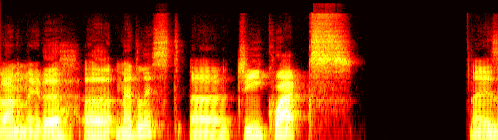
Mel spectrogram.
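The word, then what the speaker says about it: GQuuuuuuX: Uh Gquax, that is how you pronounce it.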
